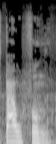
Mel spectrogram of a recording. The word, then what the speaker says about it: Baofeng: The Baofeng, and I pronounced that correctly, I'm sure, because I got a lot of messages about me not pronouncing the name right. So it's Baofeng, I've been told.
